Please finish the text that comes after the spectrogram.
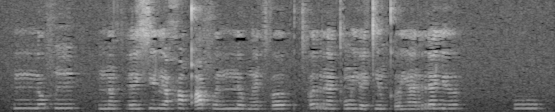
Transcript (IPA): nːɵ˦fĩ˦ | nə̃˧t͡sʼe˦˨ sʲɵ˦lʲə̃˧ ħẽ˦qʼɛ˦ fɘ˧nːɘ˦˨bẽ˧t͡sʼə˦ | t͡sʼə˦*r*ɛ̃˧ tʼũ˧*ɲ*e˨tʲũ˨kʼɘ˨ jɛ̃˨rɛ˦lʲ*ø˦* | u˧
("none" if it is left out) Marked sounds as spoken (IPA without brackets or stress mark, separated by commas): r, j, ɘ˦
